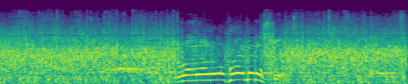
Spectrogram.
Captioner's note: applause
